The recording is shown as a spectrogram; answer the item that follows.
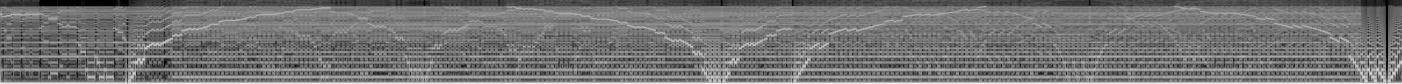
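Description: Loud, harsh computer-generated one-line symphony played live from a ChucK program: noisy, buzzy tones with pitches sweeping up and down in arcs over a steady held tone. The sound breaks off and changes abruptly near the end.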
